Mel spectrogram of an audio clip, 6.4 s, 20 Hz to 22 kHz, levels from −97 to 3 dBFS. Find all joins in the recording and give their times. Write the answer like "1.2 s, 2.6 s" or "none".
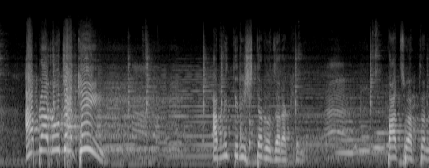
none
